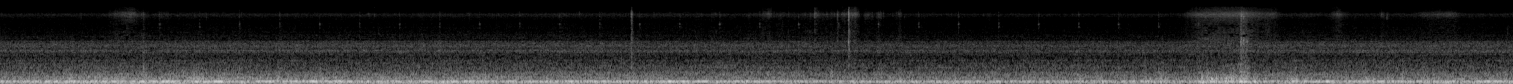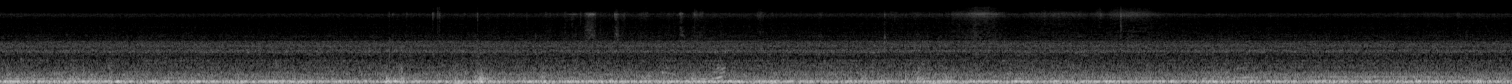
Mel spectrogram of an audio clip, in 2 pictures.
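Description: Car driving, engine and road noise heard from inside the cabin as a steady low rumble, with a brief louder noise about twelve seconds in.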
